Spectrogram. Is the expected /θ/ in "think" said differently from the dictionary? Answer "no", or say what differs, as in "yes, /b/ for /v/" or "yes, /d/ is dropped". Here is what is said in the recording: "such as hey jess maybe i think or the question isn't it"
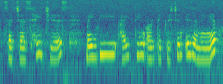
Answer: yes, /t/ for /θ/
